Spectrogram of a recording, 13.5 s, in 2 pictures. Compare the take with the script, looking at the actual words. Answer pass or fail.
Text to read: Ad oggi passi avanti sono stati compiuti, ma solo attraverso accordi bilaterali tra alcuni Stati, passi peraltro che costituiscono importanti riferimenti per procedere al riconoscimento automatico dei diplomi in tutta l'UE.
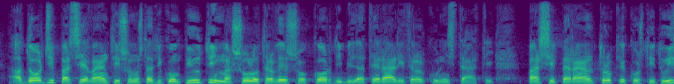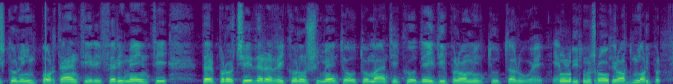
fail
